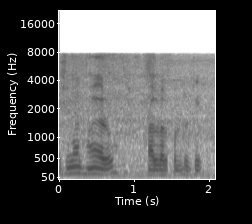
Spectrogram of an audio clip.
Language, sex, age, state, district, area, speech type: Assamese, male, 30-45, Assam, Barpeta, rural, spontaneous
